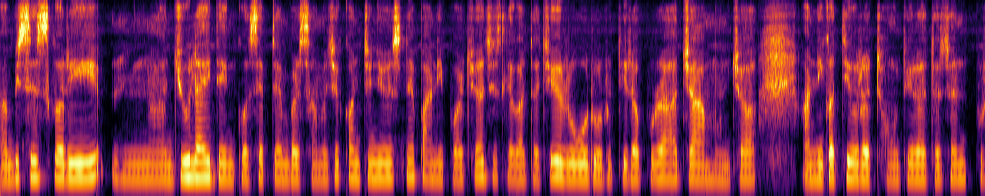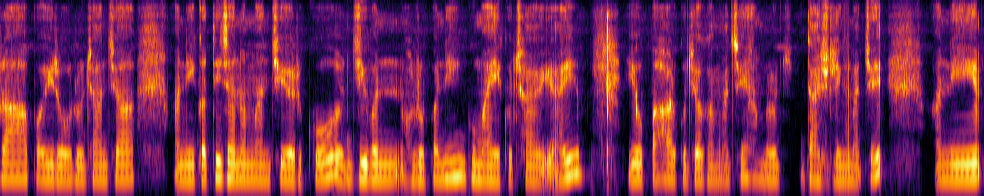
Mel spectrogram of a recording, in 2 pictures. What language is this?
Nepali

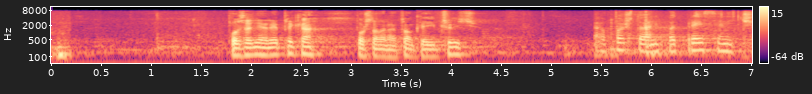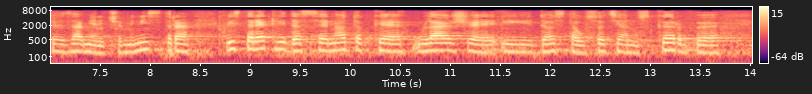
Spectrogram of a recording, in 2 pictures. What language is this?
Croatian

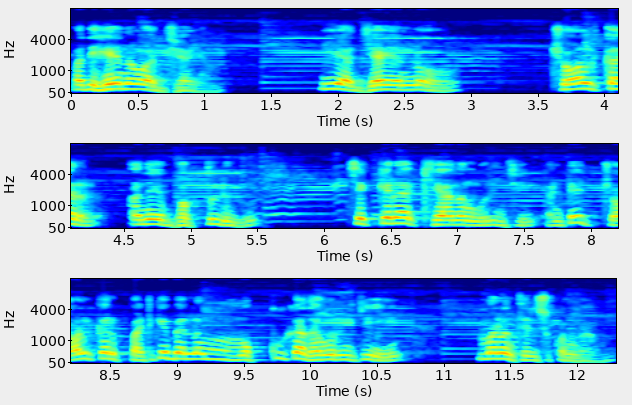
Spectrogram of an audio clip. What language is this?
Telugu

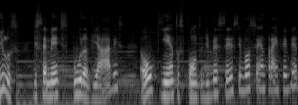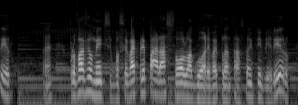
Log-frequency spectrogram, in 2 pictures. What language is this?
Portuguese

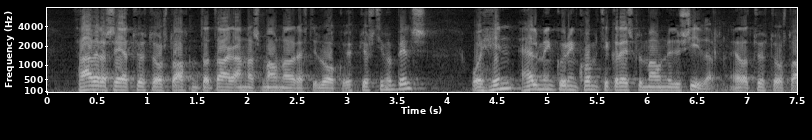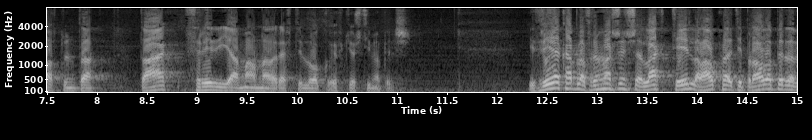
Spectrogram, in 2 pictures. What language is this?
Icelandic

